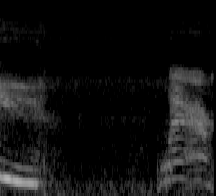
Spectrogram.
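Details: A nine-year-old female pet cat chatting during her before-bed roll around, giving a short falling meow, then after a quiet pause a second harmonic-rich meow; a person speaks softly around her.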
